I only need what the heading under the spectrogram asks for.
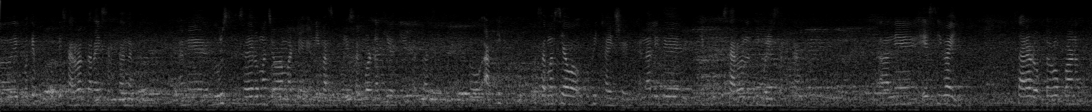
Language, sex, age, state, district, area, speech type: Gujarati, female, 45-60, Gujarat, Valsad, rural, spontaneous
